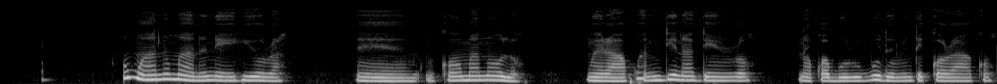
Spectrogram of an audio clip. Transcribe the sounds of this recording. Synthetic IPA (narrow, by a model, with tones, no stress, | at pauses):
ʊ˦mʊ˨a˨nʊ˦ma˦˨nʊ˦ne˨˦ɦi˦ʊ˦ɾa˦˨ | ŋ̩˨kɔ˦ma˦nɔ˦lɔ˨ | ŋʷe˨ɾa˨a˨kʷa˨n̩˦dɪ˦na˦dɪ˨n̩˦ɾɔ˦ | na˨kʷa˨ɡ͡bo˨ɾu˨ɡ͡bu˦˨do˨nʊ˨˦n̩˦dɪ˦kɔ˨ɾa˨a˦kɔ˦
